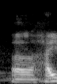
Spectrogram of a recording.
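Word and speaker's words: はい: ধরেন হচ্ছে সবচাইতে বেশি ইউজ করে আর কি হাই মানে হ্যাঁ মানে কথা যেটাই শুনুক হাই বলে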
